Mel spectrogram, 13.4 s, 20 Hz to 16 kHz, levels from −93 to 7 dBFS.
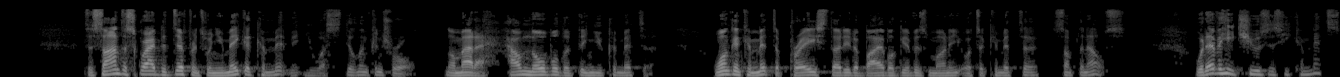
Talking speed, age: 200 wpm, 50-69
